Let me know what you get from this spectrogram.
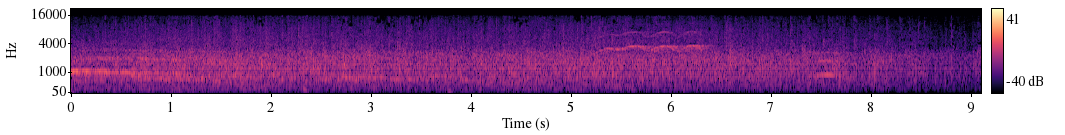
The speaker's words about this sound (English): Let's have the applause again, and go!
